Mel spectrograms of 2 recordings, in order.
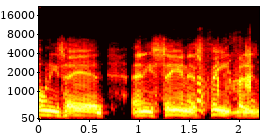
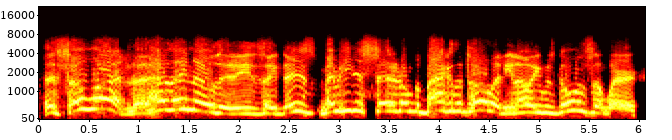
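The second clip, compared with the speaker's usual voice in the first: much higher, whiny puzzled voice; imitating Rebel's question; 7 semitones higher than usual. Rebel asking Mo about the pizza rumour, mocked in a high whine. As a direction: pitch it up like a baffled complainer. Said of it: "He goes".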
